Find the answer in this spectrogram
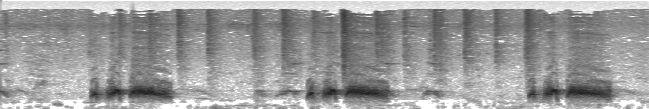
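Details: Spotted doves calling back and forth excitedly, a recording meant to coax doves into song: three low, rolling coo phrases about every three seconds, each a quick stutter then a drawn-out rich coo, with soft coos between.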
